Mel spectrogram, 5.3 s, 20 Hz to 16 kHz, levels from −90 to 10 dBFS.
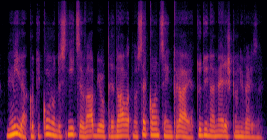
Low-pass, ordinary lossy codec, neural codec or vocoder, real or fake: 14.4 kHz; Opus, 32 kbps; codec, 44.1 kHz, 2.6 kbps, DAC; fake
